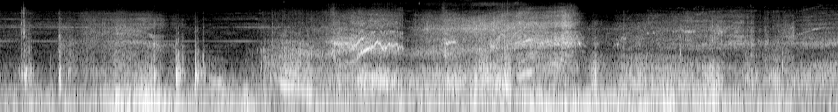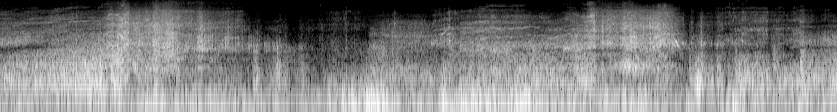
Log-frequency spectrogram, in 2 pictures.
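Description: Traxxas Sledge RC monster truck's brushless electric motor whining up and down in pitch as it is throttled and let off, with its tyres scrabbling over loose dirt and a few sharp knocks.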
